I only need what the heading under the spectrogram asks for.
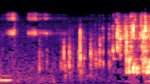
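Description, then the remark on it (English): Wine poured from a box into a glass: a soft trickle of sputtering splashes that builds into a denser, brighter stream toward the end, fairly quiet overall. “That's me pouring some more boxed wine.”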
